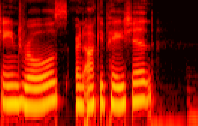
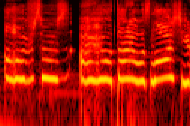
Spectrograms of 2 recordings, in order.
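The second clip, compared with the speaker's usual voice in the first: quoting Elv. Retold or imitated. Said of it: "Elv was like".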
